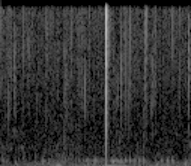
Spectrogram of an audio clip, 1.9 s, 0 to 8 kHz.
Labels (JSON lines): {"label": "biophony, croak", "recorder": "SoundTrap 500"}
